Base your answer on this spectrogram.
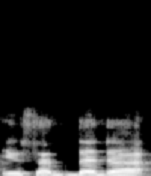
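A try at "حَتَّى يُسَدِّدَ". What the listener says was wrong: Yusaddida kasrah.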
